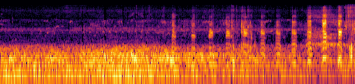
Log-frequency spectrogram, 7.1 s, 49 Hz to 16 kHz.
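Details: Blacksmith lapwing at Nkorho, 22 September 2022, disturbing ducks into the pond, gives sharp, metallic clinking notes in quick, uneven bursts that grow louder toward the end, over a low background rumble.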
